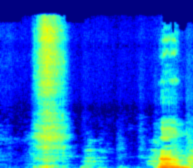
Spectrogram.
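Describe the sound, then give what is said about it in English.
The dog Harry huffs once, then after a short pause lets out a low, rumbling growl that starts abruptly and holds steady, moderately loud. “Wait, give it a second. He's growling.”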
